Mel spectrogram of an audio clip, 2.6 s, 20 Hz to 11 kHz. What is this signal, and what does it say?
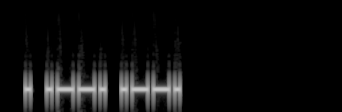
Morse code, heard as a keyed tone, about 30 wpm, 700 Hz. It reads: EPP
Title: USA Call Sign Postfixes - 3 Letters 30wpm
